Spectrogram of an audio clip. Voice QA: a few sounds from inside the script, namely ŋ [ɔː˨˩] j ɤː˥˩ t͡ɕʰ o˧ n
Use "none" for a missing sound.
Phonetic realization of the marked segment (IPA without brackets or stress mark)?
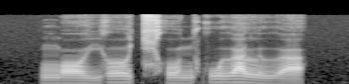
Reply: ɔː˨˩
